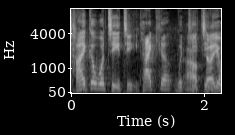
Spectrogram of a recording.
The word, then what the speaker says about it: Taika Waititi: Can you pronounce it? Taika Waititi.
